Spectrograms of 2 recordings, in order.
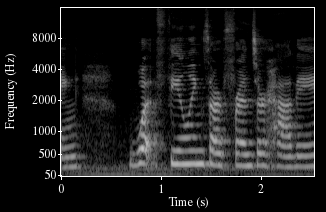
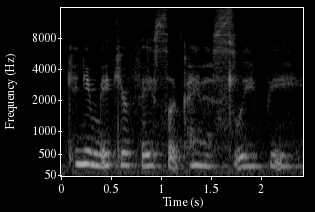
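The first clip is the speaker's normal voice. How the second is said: soft drowsy whisper; hushed whisper to sleepy children; 8 dB quieter than usual. Shown as a demonstration. Sleepy poem line for children.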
